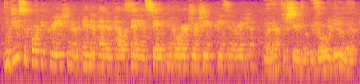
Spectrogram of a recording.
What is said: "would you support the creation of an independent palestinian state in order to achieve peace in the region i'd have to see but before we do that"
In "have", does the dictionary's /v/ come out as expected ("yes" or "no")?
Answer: no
